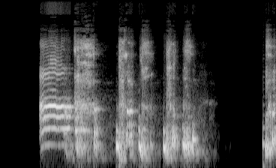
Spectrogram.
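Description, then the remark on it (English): A loud coughing fit from an old woman who has a bad cough: a strained, wheezy first cough followed by several harsh coughs in quick succession, then another cough after a short pause. “coughing again.”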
